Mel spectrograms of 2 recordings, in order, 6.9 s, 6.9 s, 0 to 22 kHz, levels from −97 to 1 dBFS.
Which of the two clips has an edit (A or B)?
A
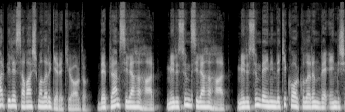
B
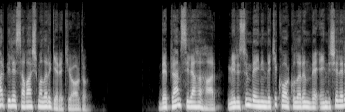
A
